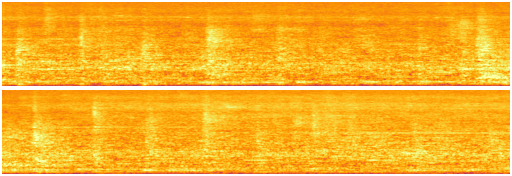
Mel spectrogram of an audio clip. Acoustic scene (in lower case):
cafe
